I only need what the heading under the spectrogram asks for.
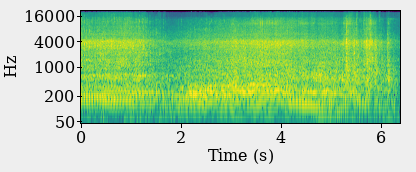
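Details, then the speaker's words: Belt-driven kart with a sticking throttle, revving hard during a ride: a few sharp crackles as it comes off throttle. Popping or backfiring, cause undetermined. "what what was that sound the popping yeah it was just popping"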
